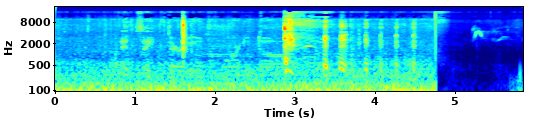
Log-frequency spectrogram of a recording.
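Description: A woman talks and laughs with animation close by.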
